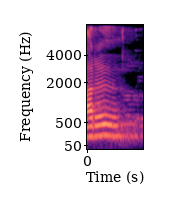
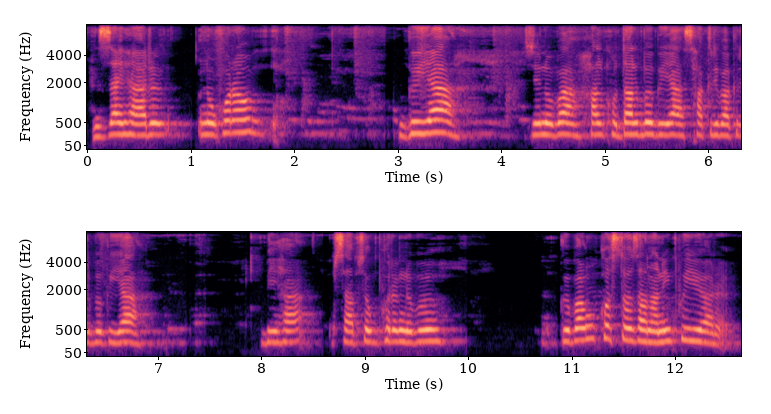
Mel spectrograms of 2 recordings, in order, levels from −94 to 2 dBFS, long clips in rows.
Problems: none marked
